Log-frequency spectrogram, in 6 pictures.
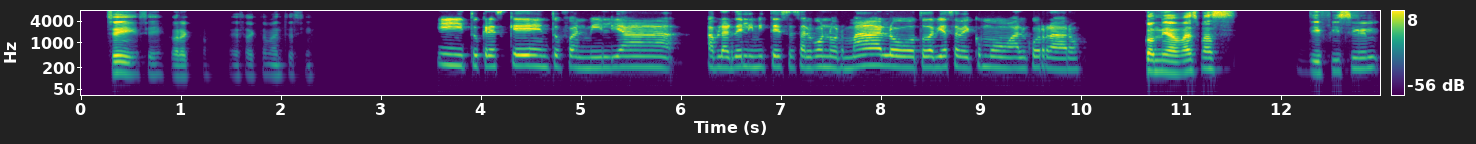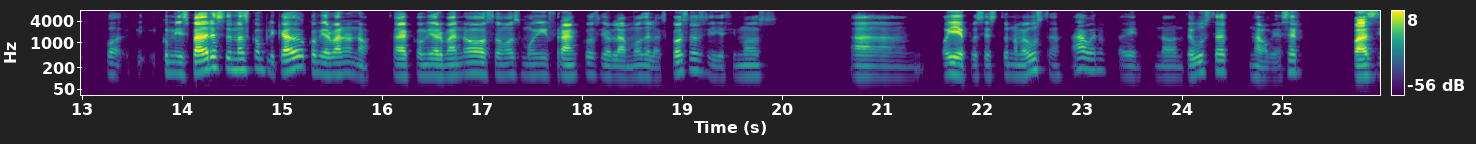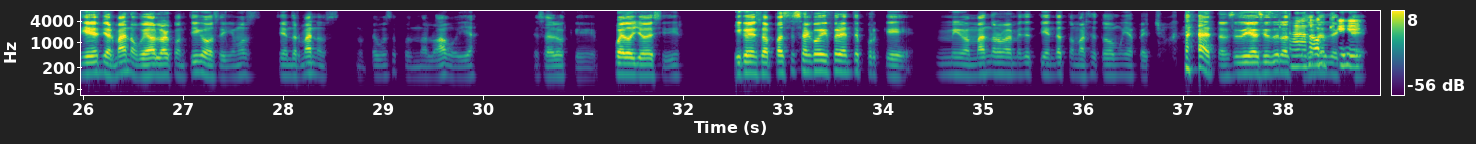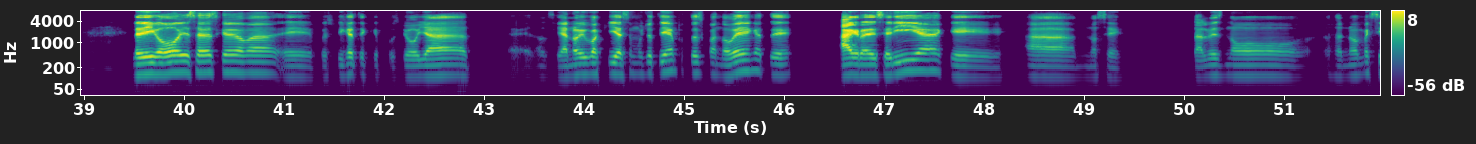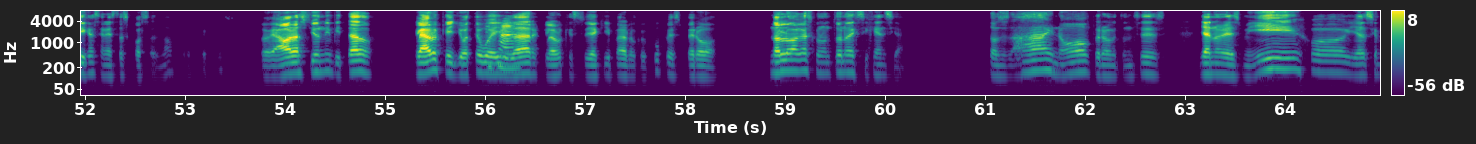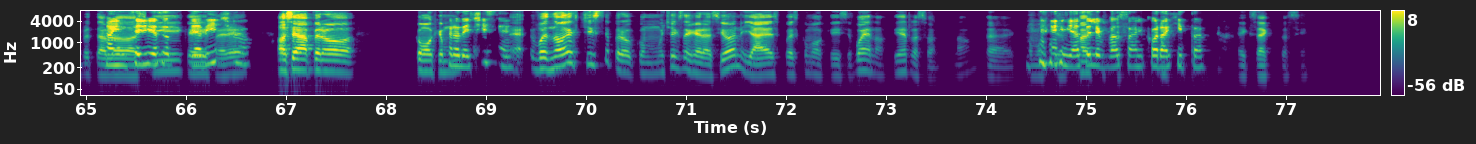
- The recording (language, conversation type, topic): Spanish, podcast, ¿Cómo puedo poner límites con mi familia sin que se convierta en una pelea?
- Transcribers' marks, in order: laughing while speaking: "Ah, okey"; laugh; other background noise; laugh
